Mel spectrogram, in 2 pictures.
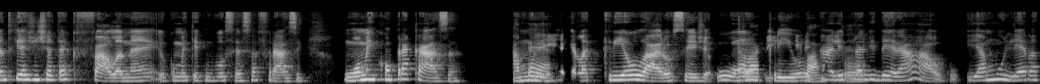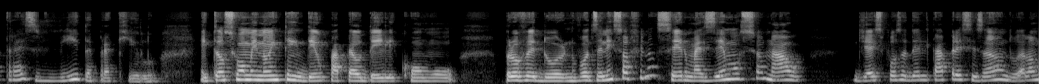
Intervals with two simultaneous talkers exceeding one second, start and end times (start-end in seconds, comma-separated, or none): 7.3-8.7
